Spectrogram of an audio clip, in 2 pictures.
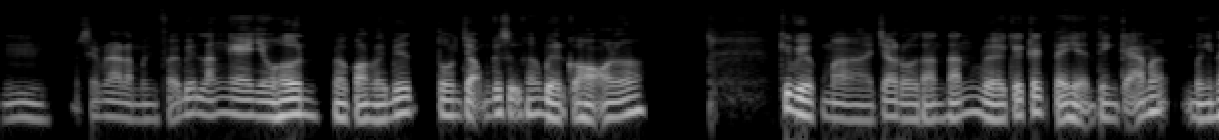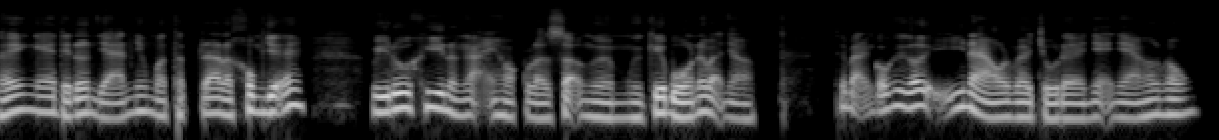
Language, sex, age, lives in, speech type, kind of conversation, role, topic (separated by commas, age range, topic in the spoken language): Vietnamese, male, 20-24, Vietnam, read, expert-assistant, asker, Có những cách sáng tạo nào giúp giữ lửa tình yêu lâu dài trong một mối quan hệ?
